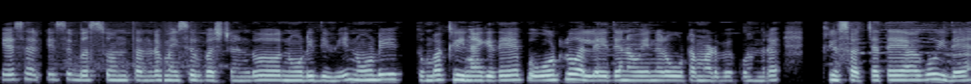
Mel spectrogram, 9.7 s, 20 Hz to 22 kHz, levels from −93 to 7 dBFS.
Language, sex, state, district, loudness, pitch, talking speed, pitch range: Kannada, female, Karnataka, Mysore, -20 LUFS, 215 Hz, 135 wpm, 205-225 Hz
